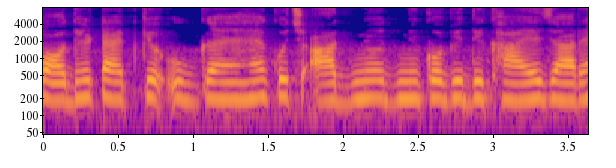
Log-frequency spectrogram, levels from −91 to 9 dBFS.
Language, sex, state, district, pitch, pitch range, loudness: Hindi, female, Maharashtra, Washim, 200 Hz, 190-205 Hz, -18 LUFS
